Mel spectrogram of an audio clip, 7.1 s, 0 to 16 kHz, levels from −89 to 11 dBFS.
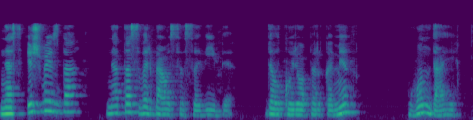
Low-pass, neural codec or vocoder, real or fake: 7.2 kHz; none; real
